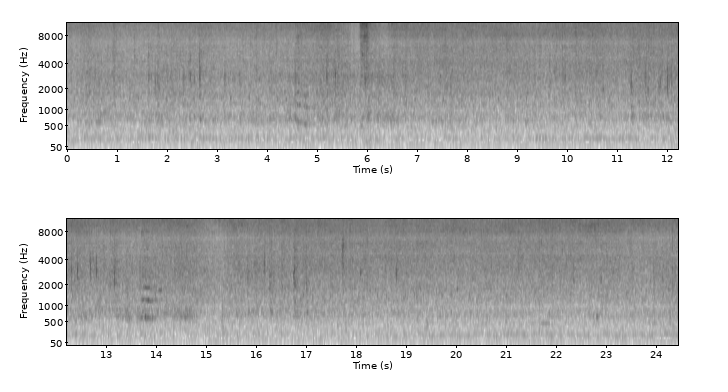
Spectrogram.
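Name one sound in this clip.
Wet concrete slides and pours down a metal chute.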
